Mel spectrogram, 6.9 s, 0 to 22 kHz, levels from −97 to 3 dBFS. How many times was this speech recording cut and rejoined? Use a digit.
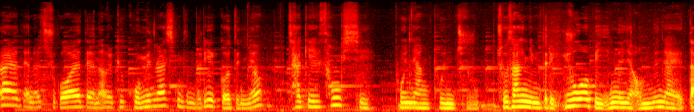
1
